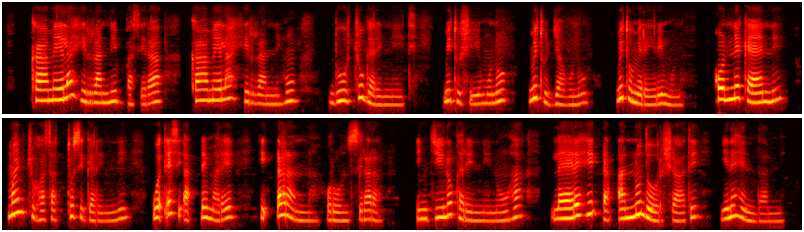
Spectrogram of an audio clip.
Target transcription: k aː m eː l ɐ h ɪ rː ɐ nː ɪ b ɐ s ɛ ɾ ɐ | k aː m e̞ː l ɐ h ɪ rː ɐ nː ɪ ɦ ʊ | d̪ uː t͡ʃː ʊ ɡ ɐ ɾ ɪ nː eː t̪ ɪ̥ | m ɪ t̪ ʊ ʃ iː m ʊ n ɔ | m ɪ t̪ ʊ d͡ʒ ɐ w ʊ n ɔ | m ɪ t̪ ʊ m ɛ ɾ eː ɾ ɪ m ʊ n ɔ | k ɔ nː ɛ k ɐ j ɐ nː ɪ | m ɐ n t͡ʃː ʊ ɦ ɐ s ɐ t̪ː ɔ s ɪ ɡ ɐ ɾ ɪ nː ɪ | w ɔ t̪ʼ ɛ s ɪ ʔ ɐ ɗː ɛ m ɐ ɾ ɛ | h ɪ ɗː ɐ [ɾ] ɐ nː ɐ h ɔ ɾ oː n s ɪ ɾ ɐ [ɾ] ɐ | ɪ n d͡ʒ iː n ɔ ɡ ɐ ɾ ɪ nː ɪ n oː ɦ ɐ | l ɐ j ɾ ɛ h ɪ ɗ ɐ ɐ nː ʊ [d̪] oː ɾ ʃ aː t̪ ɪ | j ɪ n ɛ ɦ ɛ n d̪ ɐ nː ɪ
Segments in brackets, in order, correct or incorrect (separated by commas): correct, correct, correct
